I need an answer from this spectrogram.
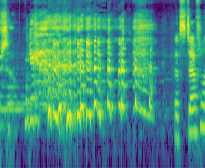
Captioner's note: both Laugh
